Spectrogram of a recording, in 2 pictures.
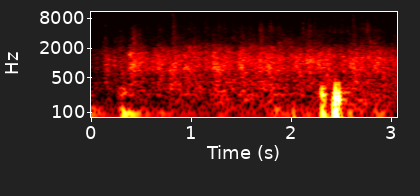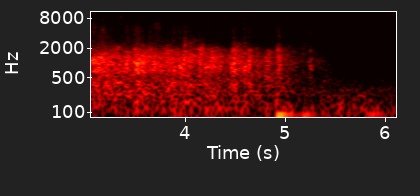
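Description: Audience applause that dies away about five seconds in, with one low thump about two and a half seconds in.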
